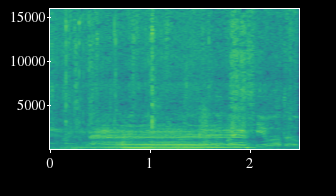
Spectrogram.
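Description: A freshly calved Nili-Ravi buffalo lets out a single long, close, resonant moo that swells and fades over about two seconds, with faint background murmur.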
